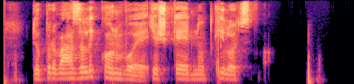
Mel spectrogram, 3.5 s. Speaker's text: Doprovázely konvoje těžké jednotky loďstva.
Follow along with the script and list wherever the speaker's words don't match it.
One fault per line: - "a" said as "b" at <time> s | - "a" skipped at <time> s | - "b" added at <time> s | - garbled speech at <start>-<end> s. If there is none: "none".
none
